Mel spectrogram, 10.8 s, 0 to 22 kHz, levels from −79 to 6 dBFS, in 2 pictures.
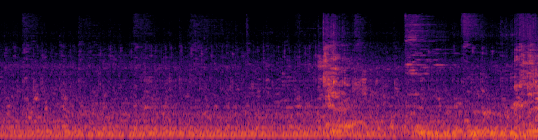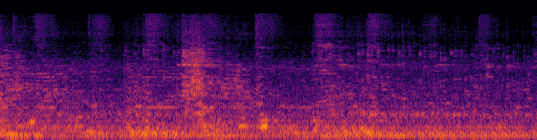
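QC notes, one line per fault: Throughout: hard clipping. The signal is driven about 9 dB past full scale, so around a tenth of samples are cut flat, giving harsh fuzz on loud passages.
Throughout: noise suppressor applied to music or sounds. A speech-style suppressor treats sustained tones and tails as noise, pulling them down by about 5 dB, so the sound pumps and thins.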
